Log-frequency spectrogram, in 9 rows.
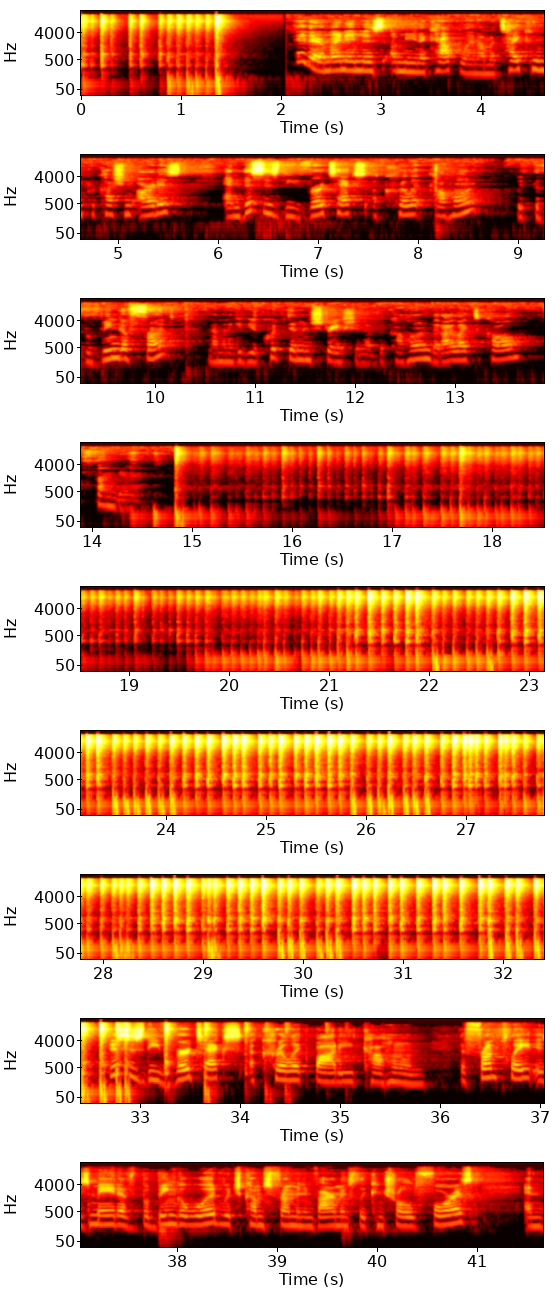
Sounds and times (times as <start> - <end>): Percussion: 0.0 - 2.2, 14.4 - 35.0.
